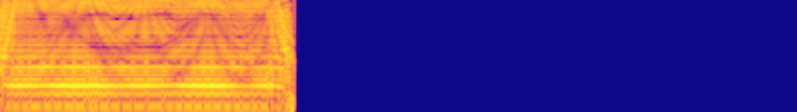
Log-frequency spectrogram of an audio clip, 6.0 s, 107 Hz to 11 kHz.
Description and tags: Sween Unwrap 3 (Long)
A very long intro - more of a keening, really - followed by a sound that rather resembles a dj's scratching of vinyl.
